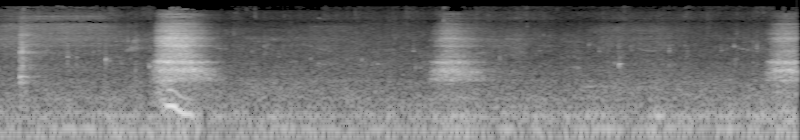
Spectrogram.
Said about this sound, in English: I'm going to take a few nice deep inhales and exhales. Let's take three breaths to integrate this right now.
